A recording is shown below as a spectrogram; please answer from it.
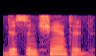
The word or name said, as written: disenchanted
